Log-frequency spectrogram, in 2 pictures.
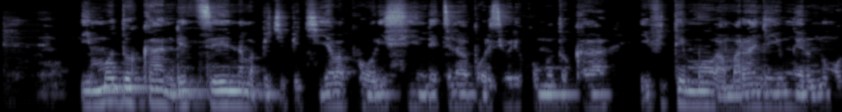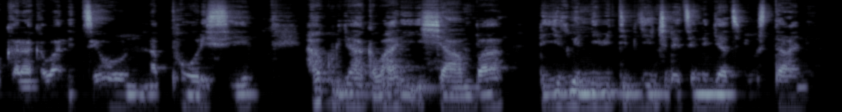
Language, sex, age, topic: Kinyarwanda, male, 18-24, government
